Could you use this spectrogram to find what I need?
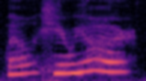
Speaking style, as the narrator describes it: exclaimed Mrs

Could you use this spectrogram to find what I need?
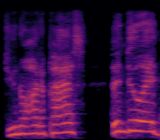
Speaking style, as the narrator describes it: he would be yelling at players

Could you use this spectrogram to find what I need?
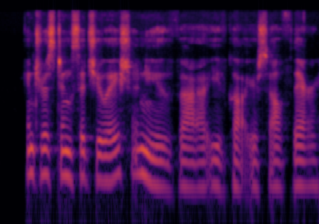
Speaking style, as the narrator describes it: he said calmly

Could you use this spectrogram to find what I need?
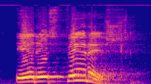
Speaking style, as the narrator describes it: he said it in a loud voice

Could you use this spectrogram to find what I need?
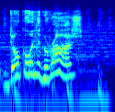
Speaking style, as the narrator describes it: Penny yelled

